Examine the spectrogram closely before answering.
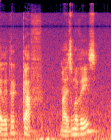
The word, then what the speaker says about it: Kaf: Bom, a 11ª letra do alfabeto hebraico é a letra Kaf. Mais uma vez, a pronúncia dessa letra é Kaf e não Kaf, tá bom?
